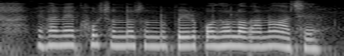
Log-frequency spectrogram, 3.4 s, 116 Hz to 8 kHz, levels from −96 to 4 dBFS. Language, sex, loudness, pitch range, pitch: Bengali, female, -26 LUFS, 245-255 Hz, 250 Hz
